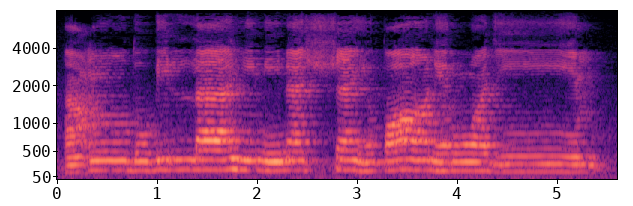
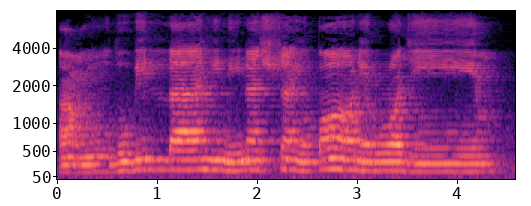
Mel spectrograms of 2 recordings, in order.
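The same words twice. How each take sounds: First: It is recited at a moderate, slightly quicker pace. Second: It is recited quickly. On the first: "Atau dengan tadwir agak cepat sedikit" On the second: "Atau dengan hadar"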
